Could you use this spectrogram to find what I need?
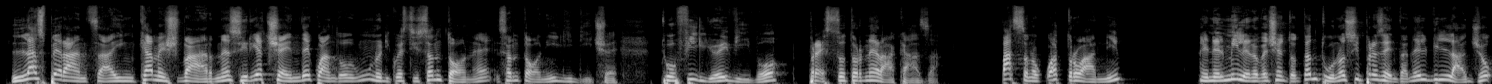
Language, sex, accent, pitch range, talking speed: Italian, male, native, 140-200 Hz, 130 wpm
